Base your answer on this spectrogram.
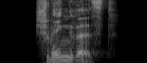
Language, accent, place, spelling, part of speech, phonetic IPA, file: German, Germany, Berlin, schwängrest, verb, [ˈʃvɛŋʁəst], De-schwängrest.ogg
- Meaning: second-person singular subjunctive I of schwängern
